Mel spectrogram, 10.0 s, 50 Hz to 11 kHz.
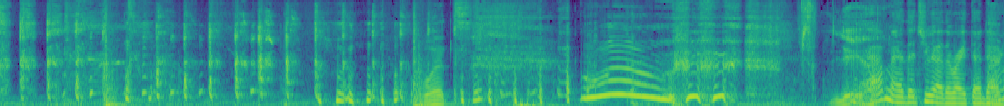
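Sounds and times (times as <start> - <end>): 
person coughing: 0.0 - 5.7
laughter: 0.6 - 7.8
speech: 3.4 - 5.2, 8.4 - 10.0.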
